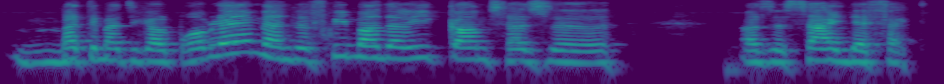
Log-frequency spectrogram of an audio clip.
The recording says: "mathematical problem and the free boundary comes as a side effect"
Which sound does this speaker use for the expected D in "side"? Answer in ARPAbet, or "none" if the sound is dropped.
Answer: D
